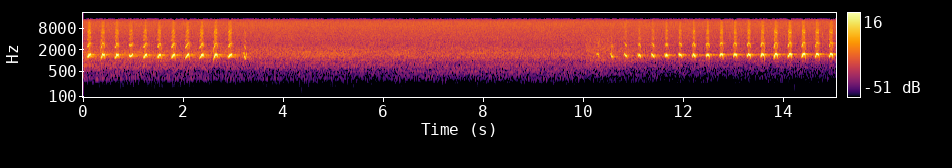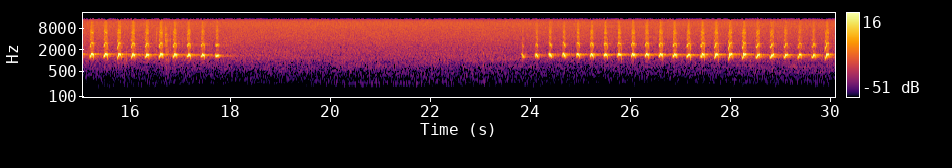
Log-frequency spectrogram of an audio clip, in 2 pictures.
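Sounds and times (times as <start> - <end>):
Mochuelo patagon Glaucidium nana call: 0.0 - 3.3, 10.2 - 18.0, 23.8 - 30.0.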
